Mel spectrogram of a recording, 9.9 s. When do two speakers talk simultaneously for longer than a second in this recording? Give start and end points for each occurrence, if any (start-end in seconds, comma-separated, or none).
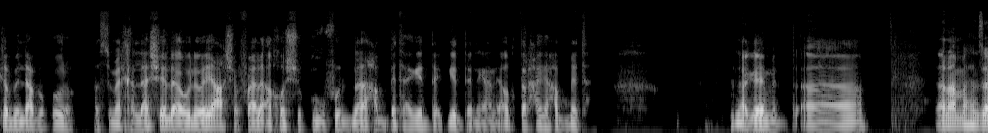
none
